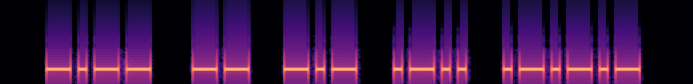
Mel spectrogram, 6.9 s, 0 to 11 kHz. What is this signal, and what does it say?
Morse code, heard as a keyed tone, about 15 wpm, spaced as for 12 wpm, 600 Hz. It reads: YMKL.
